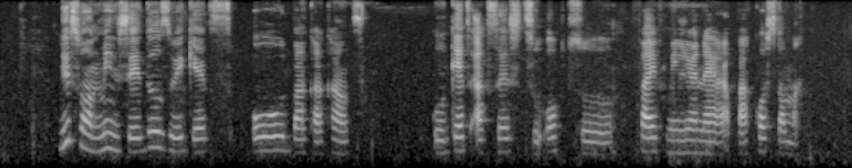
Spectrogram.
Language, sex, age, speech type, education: Nigerian Pidgin, female, 15-29, spontaneous, tertiary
